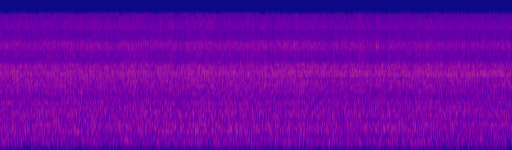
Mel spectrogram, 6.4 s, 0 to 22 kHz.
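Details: 1917 Blackstone 9 hp hot-bulb vaporizing oil engine run on household heating oil, before a hand start: a steady, even roaring hiss with no engine beats yet as a modern gas blowlamp heats the bulb vaporizer. Normal pre-start heating.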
